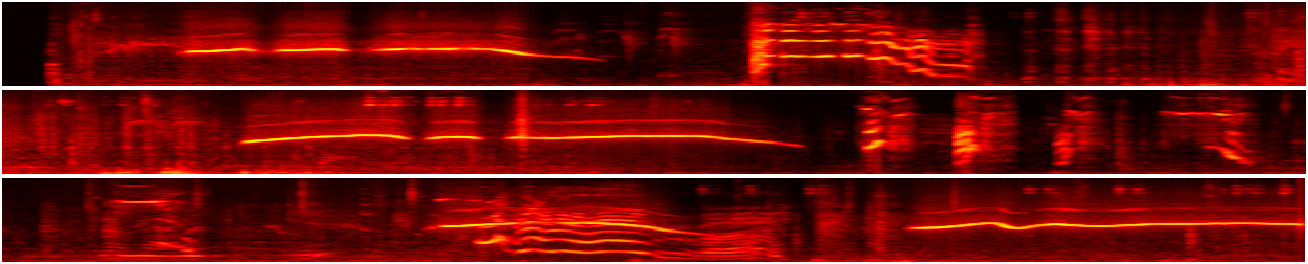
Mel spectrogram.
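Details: Siberian Husky vocalising in a barking and howling style: high, level whining tones recur several times, broken by two sharper descending howls rich in overtones, with short gaps of quiet between bursts.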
